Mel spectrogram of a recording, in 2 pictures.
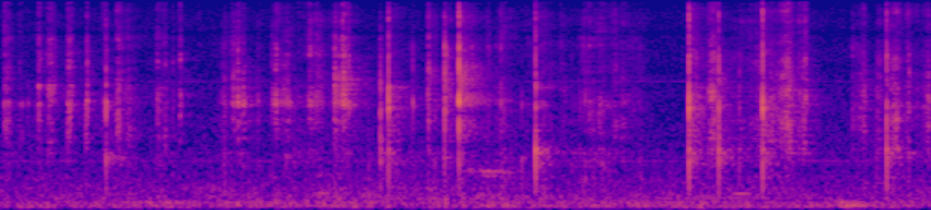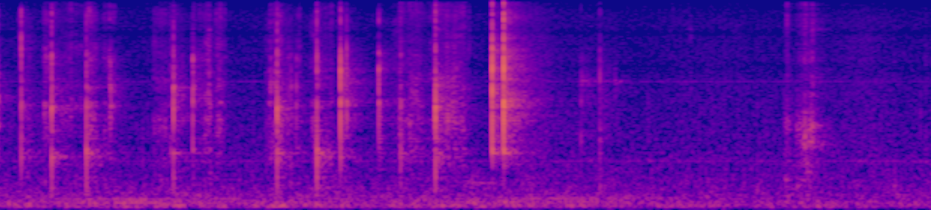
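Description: A small metal tool scraping and digging pressed eyeshadow out of a plastic palette: irregular scratchy clicks and scrapes as the cakes of powder crack and crumble. The scraping stops a few seconds before the end.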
